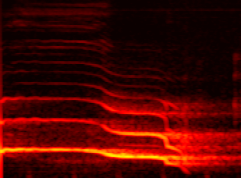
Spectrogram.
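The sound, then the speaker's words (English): A long, steady canine howl holds one pitch, then slides downward in two steps as more wavering voices seem to join and trail off near the end, loud with no talking. “But they pronounce dogs as dogs, and they all howl afterwards.”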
